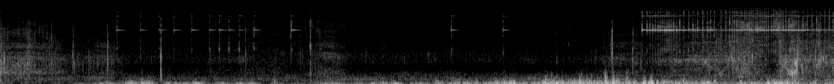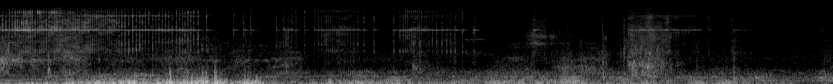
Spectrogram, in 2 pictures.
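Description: Fishing reel's drag clicking as a big smallmouth bass pulls line during the fight: a run of rapid clicks, then a longer steady buzz about halfway through, over a low rumble from handling.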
